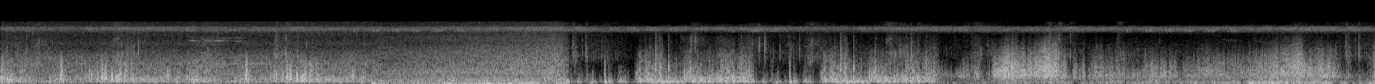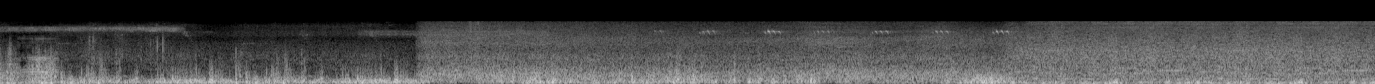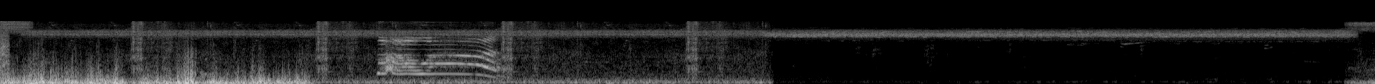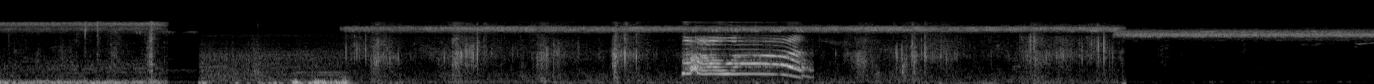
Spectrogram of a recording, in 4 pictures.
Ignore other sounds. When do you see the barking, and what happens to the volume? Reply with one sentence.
You can't hear the barking here.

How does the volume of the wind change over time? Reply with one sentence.
The loudness of the wind stays about the same.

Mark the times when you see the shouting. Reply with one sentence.
You can hear the shouting from 1.9 to 2.5 s, from 31.2 to 32.6 s and from 48.0 to 49.4 s.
